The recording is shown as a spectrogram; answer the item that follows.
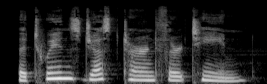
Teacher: The second syllable of 13 was stressed.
